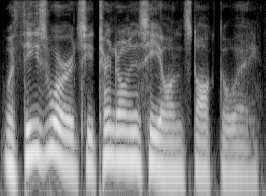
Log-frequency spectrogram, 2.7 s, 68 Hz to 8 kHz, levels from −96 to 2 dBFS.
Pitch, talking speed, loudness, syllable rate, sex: 140 Hz, 245 wpm, -16 LUFS, 5.8 syllables/s, male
